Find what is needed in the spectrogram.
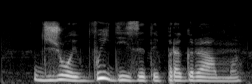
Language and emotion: Russian, angry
